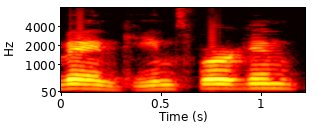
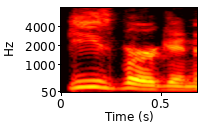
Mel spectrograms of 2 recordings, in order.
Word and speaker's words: van Gisbergen: I don't butcher this Shane Van gisbergen is that how you say it Armani I have no idea it's Shane Van guren but I've heard it both way Gees Bergen I like that a little bit more there's going to be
